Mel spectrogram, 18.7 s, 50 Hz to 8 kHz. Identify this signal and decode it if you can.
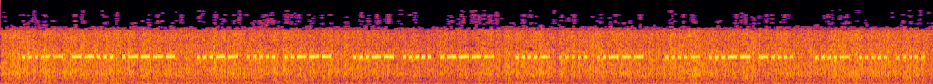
Morse code, heard as a keyed tone, about 18 wpm, 1000 Hz, with radio noise. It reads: 371 352 351 452 436 455
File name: oscar 7 de k5dze section 2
